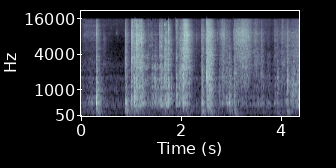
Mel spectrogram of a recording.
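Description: A paper trimmer blade slides along and cuts through paper.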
